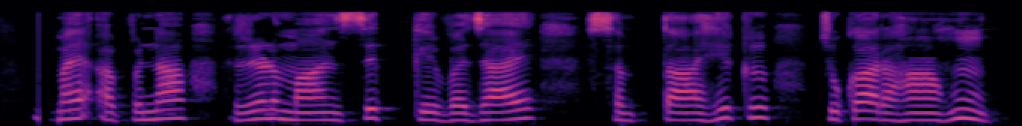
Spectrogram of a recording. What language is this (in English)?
Hindi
